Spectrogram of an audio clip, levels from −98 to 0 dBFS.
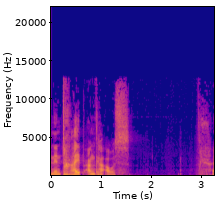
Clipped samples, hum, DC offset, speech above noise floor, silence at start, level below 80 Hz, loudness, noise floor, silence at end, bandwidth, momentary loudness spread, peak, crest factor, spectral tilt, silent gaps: under 0.1%; none; under 0.1%; 44 dB; 0 s; -62 dBFS; -28 LUFS; -73 dBFS; 0 s; 13 kHz; 21 LU; -6 dBFS; 24 dB; -4.5 dB/octave; none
